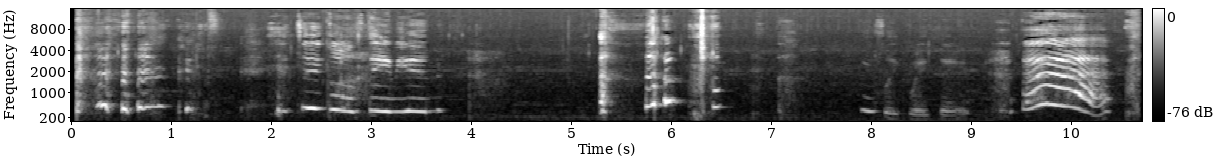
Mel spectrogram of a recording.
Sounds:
speech

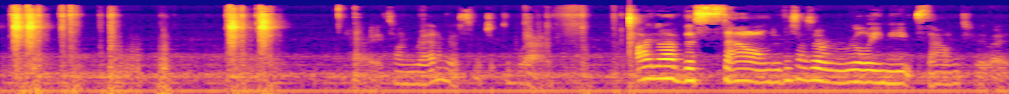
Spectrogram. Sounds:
typing on typewriter

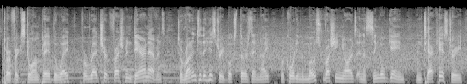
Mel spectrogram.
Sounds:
music
speech

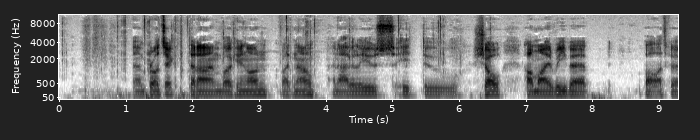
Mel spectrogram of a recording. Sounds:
speech

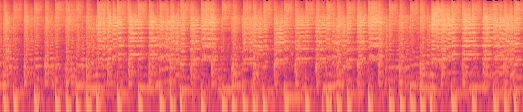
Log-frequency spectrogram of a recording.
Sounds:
funny music
music

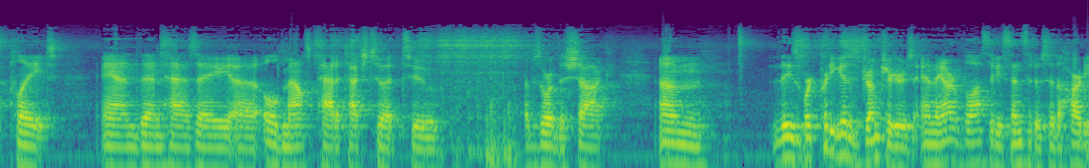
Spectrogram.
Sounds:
speech

